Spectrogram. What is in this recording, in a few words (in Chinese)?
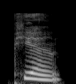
"骗", Chinese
